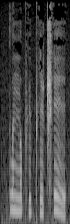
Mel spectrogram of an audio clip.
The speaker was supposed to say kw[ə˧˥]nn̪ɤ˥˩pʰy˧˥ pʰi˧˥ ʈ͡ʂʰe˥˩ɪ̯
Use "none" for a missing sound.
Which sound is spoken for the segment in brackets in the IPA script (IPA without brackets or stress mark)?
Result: ə˥˧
